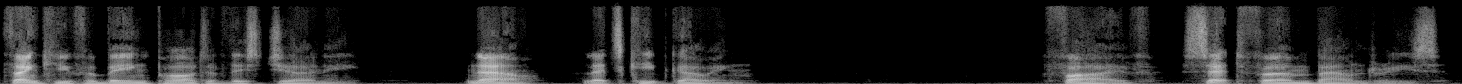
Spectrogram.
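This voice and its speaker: Male narrator, low and punchy, for scripted motivational voice-over; deliberate emphatic phrasing, recorded dry and close. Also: lively intonation, bright, forceful tone, breathy edge, dry recording. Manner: measured, emphatic delivery with dramatic pauses. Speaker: channel narrator.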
